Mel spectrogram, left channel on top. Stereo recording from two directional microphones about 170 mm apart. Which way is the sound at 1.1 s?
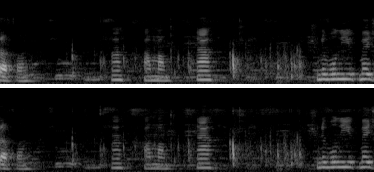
45° left (ahead or behind).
